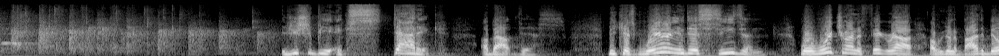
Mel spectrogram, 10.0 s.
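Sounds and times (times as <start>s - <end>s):
crowd applause: 0.0s - 2.8s
speech: 2.8s - 9.9s.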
